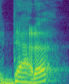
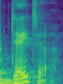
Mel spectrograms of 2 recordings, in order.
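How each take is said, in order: First: Data said as DATT-uh; first vowel of Data short, not "day"; short-A pronunciation. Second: Data said as DAY-tuh; long A at the start of Data; long-A pronunciation. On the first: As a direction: say Data with a short, open first A, DAH-tuh. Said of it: "how we should pronounce the". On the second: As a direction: say Data with the first syllable like "day". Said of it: "I was the one that campaigned for Data". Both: Shown as a demonstration.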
